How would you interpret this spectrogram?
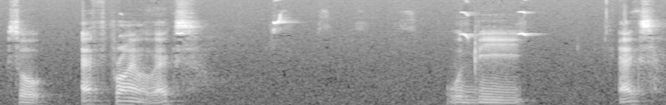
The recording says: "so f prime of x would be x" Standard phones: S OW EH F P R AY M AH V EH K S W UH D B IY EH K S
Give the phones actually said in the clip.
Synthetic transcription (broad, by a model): S OW EH F P R AY M AH V EH K S W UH D B IY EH K S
